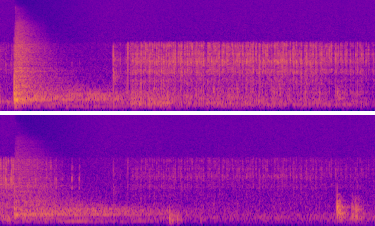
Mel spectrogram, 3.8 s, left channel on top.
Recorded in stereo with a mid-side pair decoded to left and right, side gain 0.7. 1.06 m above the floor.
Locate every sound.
0.1 s a snare drum: 45° left, 2.5 m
